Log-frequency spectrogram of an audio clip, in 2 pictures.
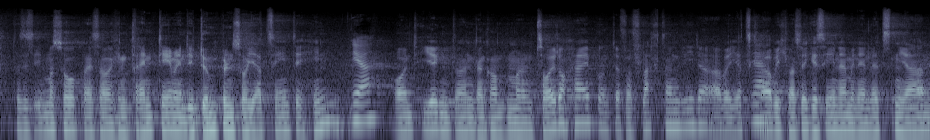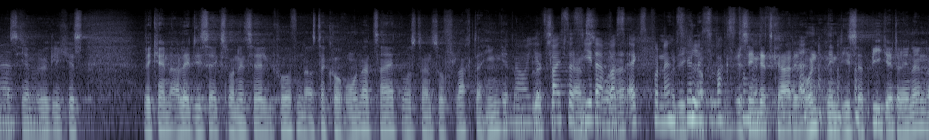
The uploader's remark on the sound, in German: live auf der Deep Dive Stage der K5 Konferenz 2023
